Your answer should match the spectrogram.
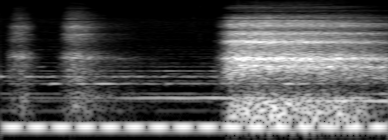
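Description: A deep exhaling breath: two short breathy puffs, then a long, loud, sustained exhale that carries to the end, all over a steady, pulsing low tone.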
